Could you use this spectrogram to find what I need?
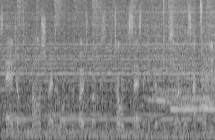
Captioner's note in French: bip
